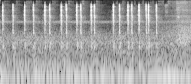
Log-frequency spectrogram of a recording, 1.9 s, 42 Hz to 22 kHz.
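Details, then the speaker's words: Relay removed from a 2001 Jeep WJ stuck in transmission limp mode, bench-tested by powering coil posts 85 and 86 from the battery: quick run of crisp sharp clicks with no hum as the coil pulls in and the contacts snap over; normal energized relay click. "So I'm going to see if the relay clicks when I touch them together. And it does."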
